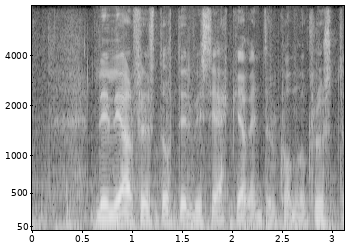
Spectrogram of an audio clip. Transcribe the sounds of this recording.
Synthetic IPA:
lɪljalfɾɛst̪ɔht̪ɪɾvɪsɪɛhcɪavejnt̪ʏɾ̥kʰɔːmʏɔkʰlʏst̪

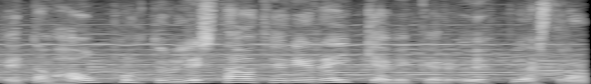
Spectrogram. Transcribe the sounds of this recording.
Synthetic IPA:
ɛt̪navɦaːwpʰuŋ̥kt̪ʏmlɪst̪ahawt̪ʰɛɾiɾeːjcavɪkɛɾʏhplɛst̪ɾa

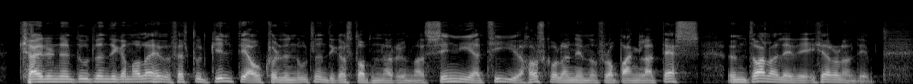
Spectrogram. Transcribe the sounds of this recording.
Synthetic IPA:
cʰaːjɾʏnɛmt̪uːt̪̬lɛnt̪̬iŋkamaːwlahɛvʏ̥fɛl̥t̪uɾcɪlt̪ɪawkʰvœɾðʏnuːt̪lɛnt̪iŋkast̪ɔpnɪnaɾʏmaðsɪniat̪ʰiːjʏɦaːwskowlanɛːmʏfɾawpaŋlat̪ɛs | ʏmt̪vaːlalejvɪiçɛɾawlant̪ɪ̰

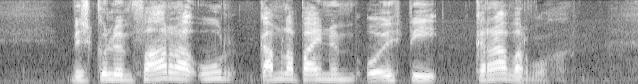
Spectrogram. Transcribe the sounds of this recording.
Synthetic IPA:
vɪðskʏːlʏmfaːɾaʔuɾkamlapaːjnʏmɔɣʏhpi | kɾaːvaɾvɔ̰x

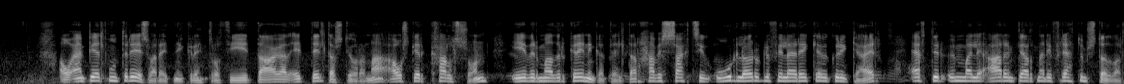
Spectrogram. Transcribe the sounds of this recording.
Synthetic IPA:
a̰wɛmpiɛt̪l̥pʰuŋ̥t̪ɾɪsva̰ɾʔḛjt̪nɪkɾejn̥t̪ɾawθiɪt̪aːɣaðejt̪ːejlt̪aɾ̥st̪jo̰wɾa̰na̰ʔa̰ːwscɛjɾkʰaɾlsɔ̰n | ɪvɪɾmaːðʏɾ̥kɾeːjniŋkat̪ḛlt̪aɾ̥haːvɪsaxt̪sɪɣuːɾlœɣɾʏk̬lʏfɪːlaɾejcːavɪːkʏɾicːa̰ːjɾ̥ɛft̪ɪɾʏmːajlɪʔaːɾɛmpjaɾt̪naɾifɾjɛht̪ʏmst̪œðva̰ɾt̪

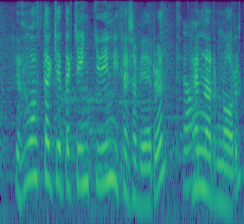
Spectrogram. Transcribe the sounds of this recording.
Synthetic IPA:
jɛθuɔht̪acɛːt̪acejɲcɪðɪnːiθɛsːavɛːɾʏnt̪hɛnːaɾnɔɾt̪

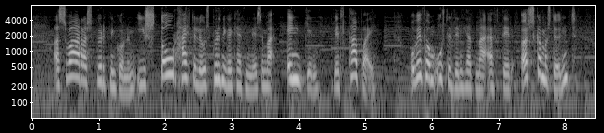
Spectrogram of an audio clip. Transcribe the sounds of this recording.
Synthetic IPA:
a̰ðsvaːɾaspʏɾt̪niŋkɔnʏmist̪oːwɾ̥hajht̪ʏlɛɣʏspʏɾt̪niŋkacʰɛft̪nɪnɪsɛma | ejɲcɪn | vɪt̪l̥t̪ʰaːpaḭ | ɔɣvɪðfaːwʏmuːsɪt̪ɪnçɛt̪naʔɛft̪ɪɾœr̥skamast̪ʏnt̪

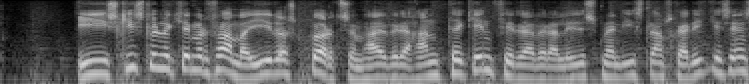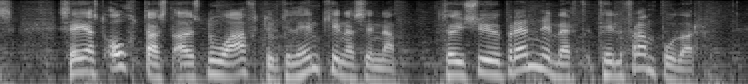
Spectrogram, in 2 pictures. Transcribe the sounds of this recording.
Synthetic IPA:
iscist̪lʏnʏcʰɛːmʏɾ̥fɾamːaðiːɾœsk̚pœɾt̪sɛmɦavɪvɛːɾɪðɦant̪ʰɛːcɪnfɪɾɪɾaðvɛːɾalɪðsmɛnːist̪lamskaɾiːcɪs̬ɪnsː | eːjast̪owht̪ast̪aðɛst̪nuːaaft̪ʏɾt̪ʰɪlhejmcʰɪnːasɪnːa̰ | θœɥjsjʏːʏpɾɛnːɪmɛr̥t̪ʰːɪlfɾampuːða̰ɾ̥

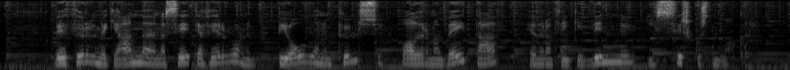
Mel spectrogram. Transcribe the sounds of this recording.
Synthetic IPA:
vɪðθʏɾvʏmɛcɪʔanːaðɛnaðsɪːt̪jafɪɾɪɾ̥hɔnːʏmpjoːwðʏhɔnʏmpʰʏlsʏɔɣawðʏɾanhanveːjt̪aːv | hɛvʏɾhanfejɲcɪvɪnːʏisɪr̥kʏst̪nɪlɔhkaɾ̥

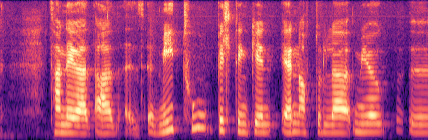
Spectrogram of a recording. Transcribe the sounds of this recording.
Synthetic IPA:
θanːɪɣaðaðmiːt̪ʰupɪl̥t̪iɲcɪnɛɾnawht̪ʏɾlɛamjœːɣ

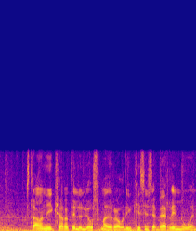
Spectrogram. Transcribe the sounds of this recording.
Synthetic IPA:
st̪aːðaniikʰaɾat̪ɛlʏljowsmaðɾawɾiːcʰɪsɪnsɛɾvɛrːɪnuːɛn

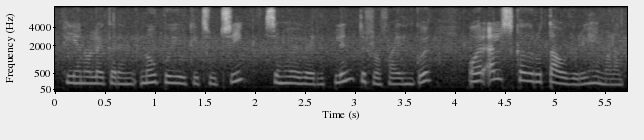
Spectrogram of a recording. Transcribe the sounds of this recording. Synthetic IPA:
pʰijanowleːjkaɾɪnːoːwpɔjuːkit̪ʰut͡ʃi | sɛmɦɛvʏvɛːɾɪð̥plɪnt̪ʏɾ̥fɾawfaːjðiŋkʏ | ɔɣɛɾʔɛlskaðʏɾɔt̪aːwðʏɾiɦejmalant̪

